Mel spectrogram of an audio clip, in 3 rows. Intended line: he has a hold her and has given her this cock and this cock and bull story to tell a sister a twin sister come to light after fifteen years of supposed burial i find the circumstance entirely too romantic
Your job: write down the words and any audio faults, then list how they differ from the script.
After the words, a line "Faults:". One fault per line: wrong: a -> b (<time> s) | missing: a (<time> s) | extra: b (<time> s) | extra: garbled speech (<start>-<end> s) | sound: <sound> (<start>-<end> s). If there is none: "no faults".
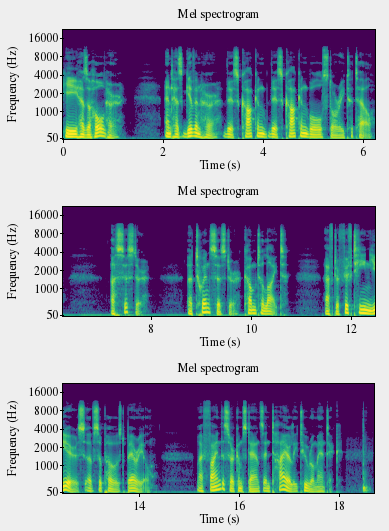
he has a hold her and has given her this cock and this cock and bull story to tell a sister a twin sister come to light after fifteen years of supposed burial i find the circumstance entirely too romantic
Faults:
sound: thud (18.5-18.7 s)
